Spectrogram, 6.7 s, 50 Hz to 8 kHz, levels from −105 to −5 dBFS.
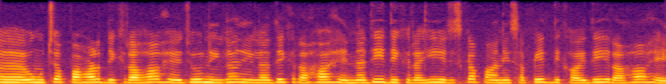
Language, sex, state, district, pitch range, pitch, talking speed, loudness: Hindi, female, Odisha, Malkangiri, 235-260 Hz, 250 Hz, 205 wpm, -16 LUFS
